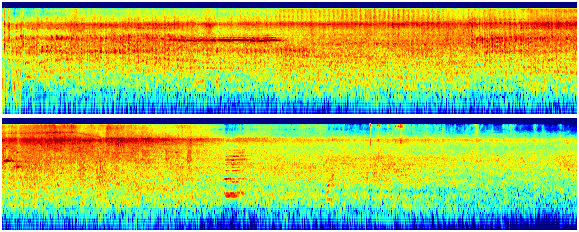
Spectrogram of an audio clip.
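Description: Steady street traffic noise, with a vehicle horn sounding for about two seconds near the start. The noise eases after about sixteen seconds.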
